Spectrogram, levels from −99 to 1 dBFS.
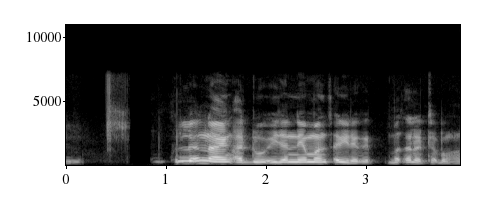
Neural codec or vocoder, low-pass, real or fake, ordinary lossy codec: none; 7.2 kHz; real; none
